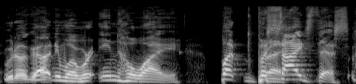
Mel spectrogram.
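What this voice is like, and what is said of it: Mocking girlfriend voice with vocal fry. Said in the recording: “That is not how our girlfriends talk, by the way. We're making fun of other people's girlfriends ... I love vocal fry.”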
